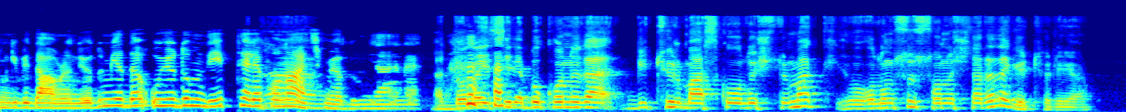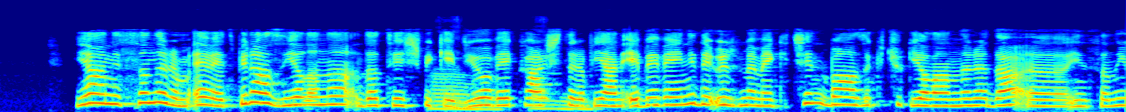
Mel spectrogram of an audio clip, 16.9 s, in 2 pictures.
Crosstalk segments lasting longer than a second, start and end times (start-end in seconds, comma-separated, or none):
11.6-13.0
